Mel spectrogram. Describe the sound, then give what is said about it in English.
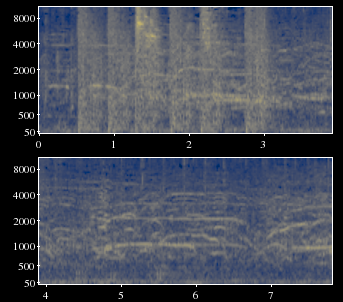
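A rapid burst of six sharp gunshots, fired by Hinckley with a pistol at the president, rings out in under three seconds, followed by a crowd of people shouting and yelling in panic. “He fires six shots.”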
